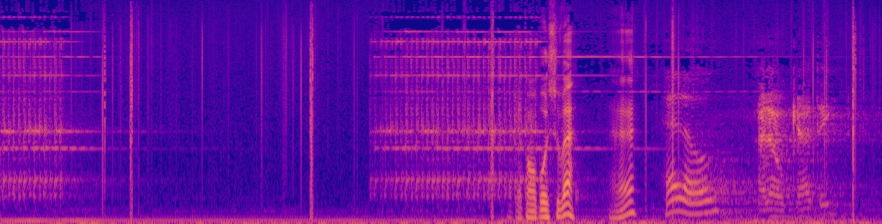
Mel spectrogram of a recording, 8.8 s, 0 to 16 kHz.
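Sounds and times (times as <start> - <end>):
old-fashioned telephone bell ringing: 0.0 - 1.1, 3.7 - 7.6
speech: 5.2 - 8.4.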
